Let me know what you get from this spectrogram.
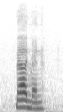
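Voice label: "madman", US English; pronunciations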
